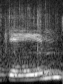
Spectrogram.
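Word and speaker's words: Gaiam: and um that is from game g-a-i-a-m i think that's how i'm saying i'm saying it right it's the ultimate core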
